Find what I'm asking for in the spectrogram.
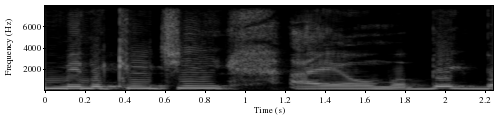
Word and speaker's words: Minicucci: He writes, "Guys, his name is Ben Minicucci. Pronounced Minicucci.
